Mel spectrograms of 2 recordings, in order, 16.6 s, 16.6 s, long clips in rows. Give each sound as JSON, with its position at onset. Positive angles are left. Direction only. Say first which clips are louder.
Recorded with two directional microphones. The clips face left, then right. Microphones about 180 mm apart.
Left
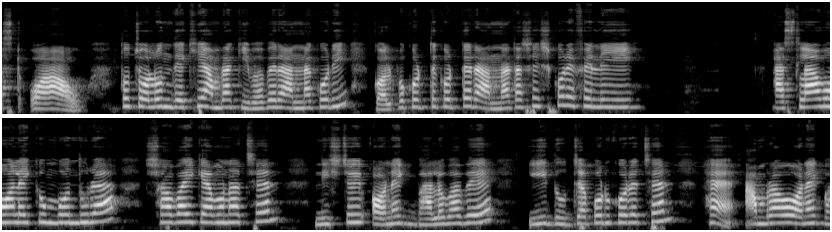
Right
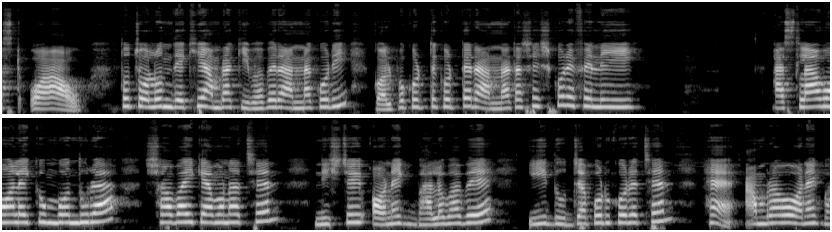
{"t": 0.0, "sound": "speech", "louder": "even", "side_deg": -20}
{"t": 7.7, "sound": "speech", "louder": "even", "side_deg": -25}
